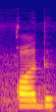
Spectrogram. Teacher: دال پہ قلقلہ ہوگا کیونکہ حرف قلقلہ میں سے حرف دال ہے، اور دال سے پہلے والے حرف کے اوپر زبر ہے۔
